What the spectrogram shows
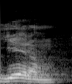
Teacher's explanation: A forma eram, essa forma do imperfeito, também tem um jotinho no começo. Então não é eram, mas sim ieram.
